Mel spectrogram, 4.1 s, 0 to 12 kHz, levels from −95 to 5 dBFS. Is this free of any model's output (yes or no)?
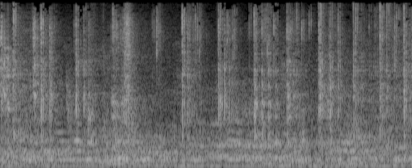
yes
